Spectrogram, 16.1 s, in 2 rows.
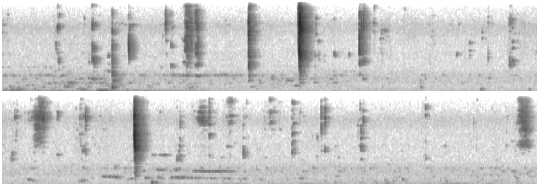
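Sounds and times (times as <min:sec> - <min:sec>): chewing: 0:00.8 - 0:03.1, 0:06.3 - 0:09.4
wet mouth clicks and lip smacks: 0:10.0 - 0:10.3.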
